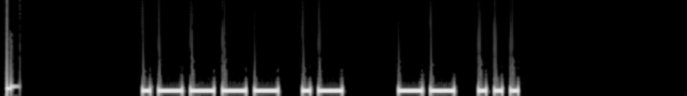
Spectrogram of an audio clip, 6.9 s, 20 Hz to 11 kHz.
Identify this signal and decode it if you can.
Morse code, heard as a keyed tone, about 15 wpm, 700 Hz. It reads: 1A MS
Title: Field Day Exchanges - 15wpm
